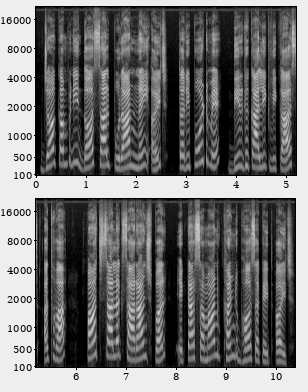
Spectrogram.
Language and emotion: Maithili, neutral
